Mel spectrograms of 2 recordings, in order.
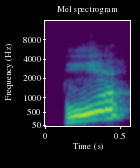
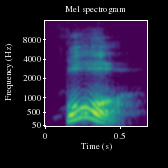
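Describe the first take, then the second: First: "Four?" asked high, with a sharp rising pitch; mock disbelief. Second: "Four." stated high and firm, with a falling end; emphatic confirm. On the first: Vlogger asking viewers in disbelief about Brunson's games, rising "Four?". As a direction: act stunned at the number "Four?". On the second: Acted. Vlogger confirming Brunson's four games, flat falling "Four.". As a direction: land "Four." like a fact nobody can argue with. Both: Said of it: "Yeah, you heard me".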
